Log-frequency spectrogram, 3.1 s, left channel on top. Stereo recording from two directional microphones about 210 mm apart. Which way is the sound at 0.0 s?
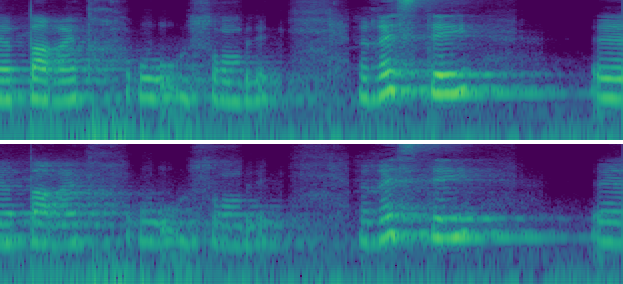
50° left (ahead or behind).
